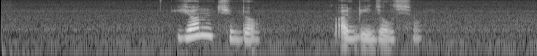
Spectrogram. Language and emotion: Russian, sad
